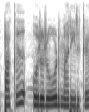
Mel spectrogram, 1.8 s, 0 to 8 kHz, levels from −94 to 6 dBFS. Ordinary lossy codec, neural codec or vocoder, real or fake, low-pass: none; none; real; 7.2 kHz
